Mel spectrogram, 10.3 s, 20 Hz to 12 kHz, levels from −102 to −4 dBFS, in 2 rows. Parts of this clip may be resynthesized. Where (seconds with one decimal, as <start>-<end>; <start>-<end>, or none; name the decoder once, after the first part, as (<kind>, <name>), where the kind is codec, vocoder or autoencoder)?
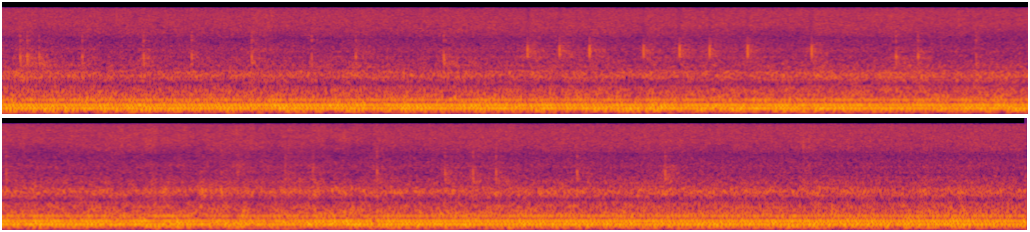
5.7-7.0 (codec, HILCodec)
